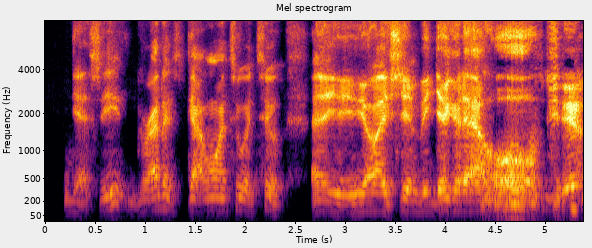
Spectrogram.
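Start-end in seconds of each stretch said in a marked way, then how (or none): 2.7-5.4 put-on gruff tough voice, louder. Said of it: "the second voice played the Batman role".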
